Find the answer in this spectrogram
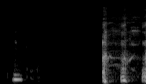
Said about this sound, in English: I'm going to be coughing for like a minute. Okay. 1 second.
